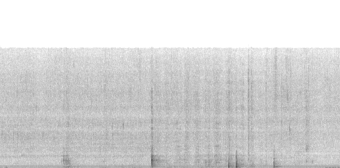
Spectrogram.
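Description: Asparagus sizzling in a frying pan of hot butter, garlic and lemon, being stirred, with a few sharp clicks against the pan about a second apart.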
